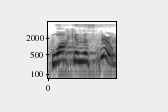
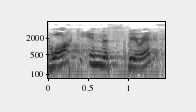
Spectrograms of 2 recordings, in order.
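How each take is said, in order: First: Said in the usual way. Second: "Walk in the spirit?" said as a puzzled question with a rising end; "Walk in the spirit?" turned into a mild questioning rise. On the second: Shown as a demonstration. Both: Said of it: "What's that mean?".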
